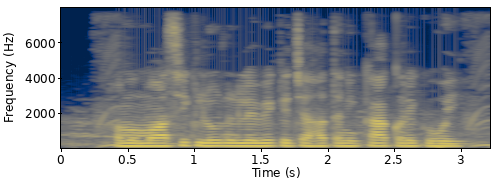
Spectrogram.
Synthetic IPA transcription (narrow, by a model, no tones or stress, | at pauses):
ɦəmmasikloɾnelebeket͡ʃaɦət̪nikakəɾekoɦoi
